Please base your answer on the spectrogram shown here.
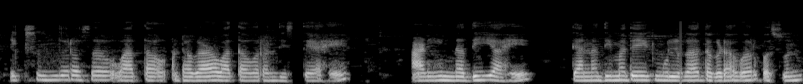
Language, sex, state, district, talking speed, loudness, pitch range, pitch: Marathi, female, Maharashtra, Nagpur, 140 wpm, -18 LUFS, 180-200 Hz, 190 Hz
